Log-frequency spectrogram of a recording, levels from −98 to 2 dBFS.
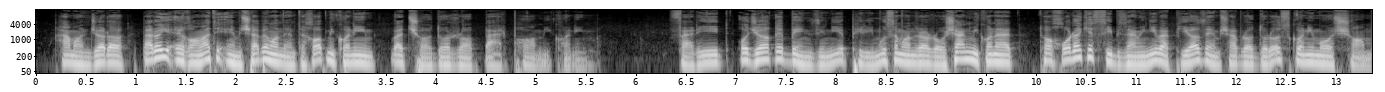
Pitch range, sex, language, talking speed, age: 105-145 Hz, male, Persian, 140 wpm, 30-49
